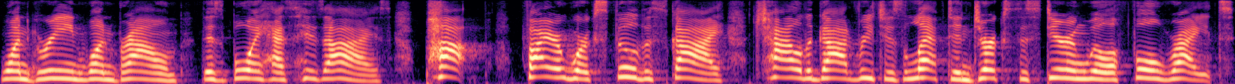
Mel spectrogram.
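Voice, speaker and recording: A woman's raised, projected voice sits high in pitch, with a bright, sharp tone and ordinary pitch variation. The recording is very clean with a silent background. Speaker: spoken word poet. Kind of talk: spoken word poetry performance.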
